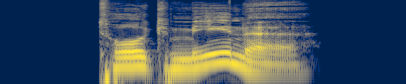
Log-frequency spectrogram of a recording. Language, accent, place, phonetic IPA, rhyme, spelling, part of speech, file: German, Germany, Berlin, [tʊʁkˈmeːnə], -eːnə, Turkmene, noun, De-Turkmene.ogg
- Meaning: Turkmen (a person from Turkmenistan or of Turkmen descent (male or unspecified gender))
